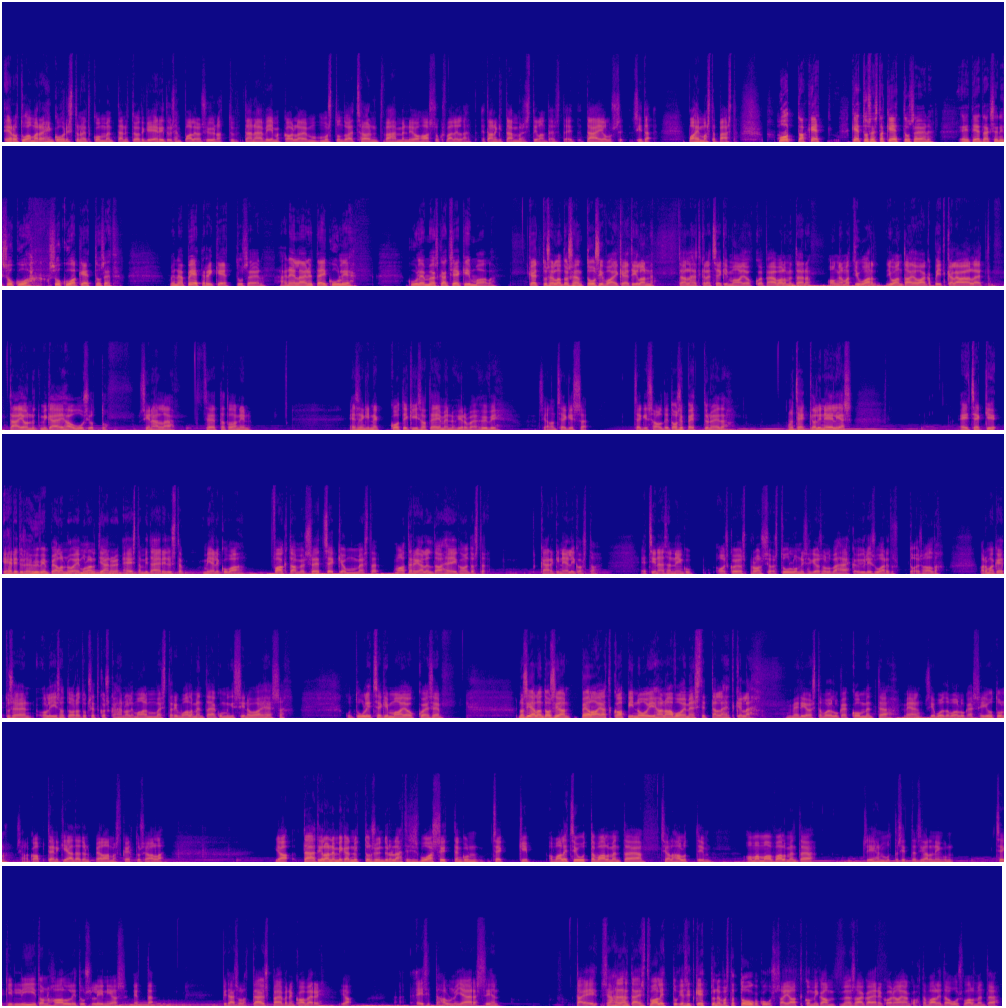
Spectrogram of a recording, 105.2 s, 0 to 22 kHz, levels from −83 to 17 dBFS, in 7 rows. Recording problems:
low rumble; faint; from 27 to 54 s and from 1:14 to 1:38; 25 dB below the speech

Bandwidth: 14 kHz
